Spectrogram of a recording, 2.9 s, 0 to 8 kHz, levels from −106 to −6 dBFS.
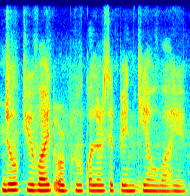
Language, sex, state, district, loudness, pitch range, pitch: Hindi, female, Arunachal Pradesh, Papum Pare, -17 LUFS, 225-240 Hz, 235 Hz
